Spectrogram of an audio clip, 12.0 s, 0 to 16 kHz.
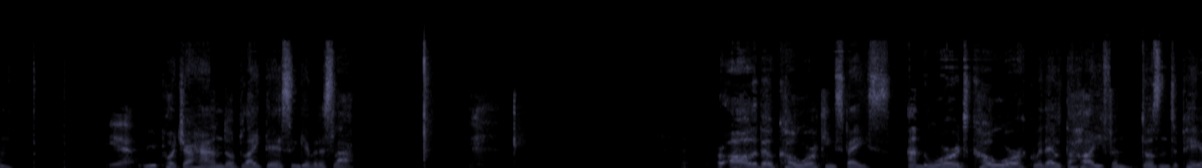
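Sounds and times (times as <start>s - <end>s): hand slap: 4.2s - 4.4s
breath: 6.3s - 6.9s.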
